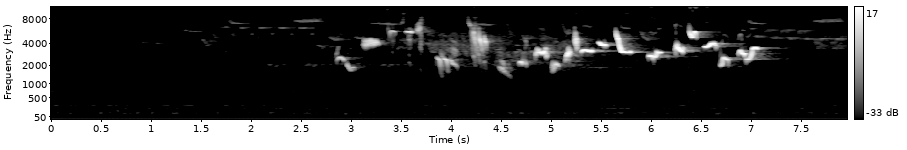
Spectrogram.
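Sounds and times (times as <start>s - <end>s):
Eurasian blackcap singing: 2.6s - 7.2s.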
